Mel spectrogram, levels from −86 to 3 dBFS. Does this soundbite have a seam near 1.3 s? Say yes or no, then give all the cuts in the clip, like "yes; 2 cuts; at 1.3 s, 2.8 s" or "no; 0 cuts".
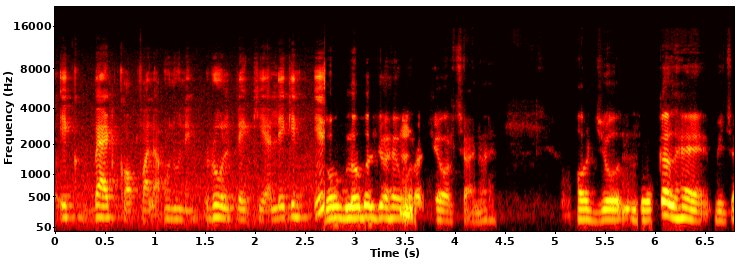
no; 1 cut; at 2.7 s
